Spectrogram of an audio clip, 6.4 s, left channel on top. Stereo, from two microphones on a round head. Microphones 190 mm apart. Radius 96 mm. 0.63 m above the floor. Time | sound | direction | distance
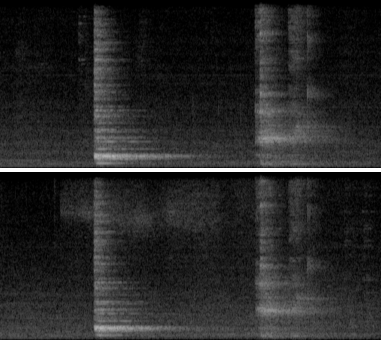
1.6 | a cowbell | 15° left (ahead or behind) | 1.5 m
4.2 | chewing | 60° left (ahead or behind) | 1.2 m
